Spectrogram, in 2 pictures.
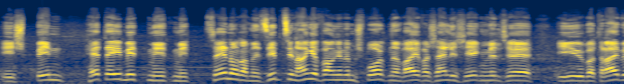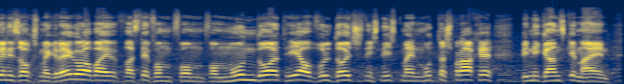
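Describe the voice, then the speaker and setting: Guy in his 30s, post-fight interview, rambly and blunt, kinda high voice, handheld mic. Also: normal speed, hardly any pauses, a bit bright. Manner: rambling, blunt, restarts and mixes in English. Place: event venue backdrop, indoors.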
